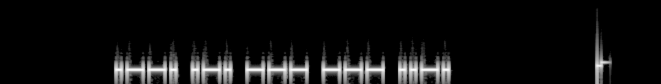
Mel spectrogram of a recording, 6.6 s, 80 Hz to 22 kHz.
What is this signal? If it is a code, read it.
Morse code, heard as a keyed tone, about 22 wpm, 690 Hz. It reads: PROOF
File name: 5 Letter Words - First 3 Letters Given - 22wpm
